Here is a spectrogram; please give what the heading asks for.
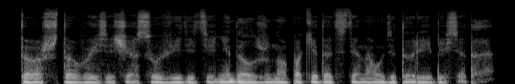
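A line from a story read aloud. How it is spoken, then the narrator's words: Conspiratorial voice. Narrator (Russian): заговорщическим голосом произнес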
